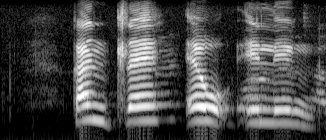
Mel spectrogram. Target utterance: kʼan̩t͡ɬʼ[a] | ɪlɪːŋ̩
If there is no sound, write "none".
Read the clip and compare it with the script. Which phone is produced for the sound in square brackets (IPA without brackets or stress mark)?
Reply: ɛ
